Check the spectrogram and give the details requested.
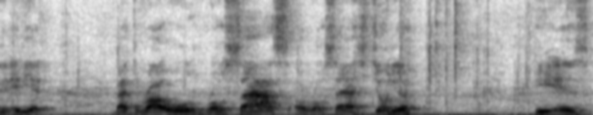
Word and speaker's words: Rosas: name is he clean no okay it's not Rose my brain farted I mispronounced the man's name earlier is Rosas Jr pardon me you know sometimes well oftentimes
